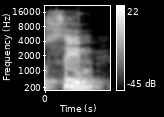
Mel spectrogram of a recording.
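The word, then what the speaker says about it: same: तो देखिए एस से होता है, स होता है, यहाँ पे ए को छोड़ेंगे, एम से म लिख देंगे, और अंतिम में ई है, इसका उच्चारण ए के रूप में करेंगे, क्या हो जाएगा, सेम, ठीक है।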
